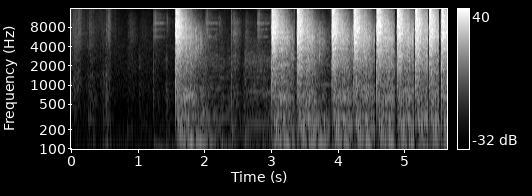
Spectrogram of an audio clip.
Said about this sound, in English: the same rifle with a Thunder Beast Ultra 7. We're gonna shoot 10 rounds suppressed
